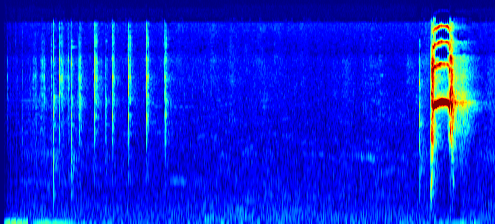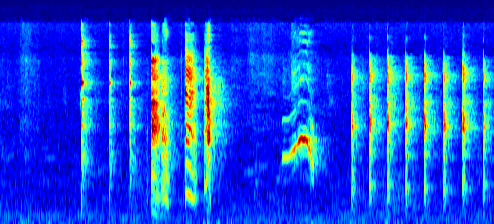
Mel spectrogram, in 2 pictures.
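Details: Parrot calling loudly: scattered short chirps, one harsh rising squawk, a quick burst of sharp calls and a brief whistled slur, ending in a rapid run of even, clicky chirps, with silent gaps between.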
